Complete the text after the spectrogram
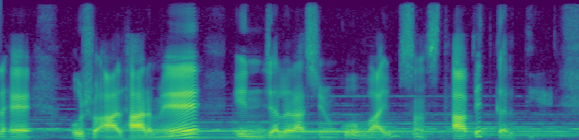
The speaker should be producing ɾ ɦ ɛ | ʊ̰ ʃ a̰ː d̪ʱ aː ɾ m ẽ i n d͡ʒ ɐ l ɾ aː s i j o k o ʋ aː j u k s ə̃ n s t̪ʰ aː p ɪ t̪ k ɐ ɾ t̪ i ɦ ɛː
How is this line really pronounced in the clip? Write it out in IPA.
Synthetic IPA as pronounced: ɾ ɦ ɛ | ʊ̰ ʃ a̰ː d̪ʱ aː ɾ m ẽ ɪ n d͡ʒ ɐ l ɾ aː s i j õ k o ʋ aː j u s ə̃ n s t̪ʰ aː p ɪ t̪ k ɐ ɾ t̪ i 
